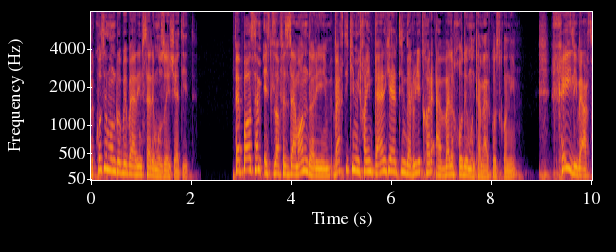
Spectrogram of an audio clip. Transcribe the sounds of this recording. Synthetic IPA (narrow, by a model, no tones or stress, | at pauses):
ɾkʰo̞ze̞munɾobe̞bæɾiːmsæɾe̞moːzuːed͡ʒæd̪ḭːd̪̥ | væbɒːzhæme̞t̪lɒːfe̞zæmɒːnd̪ɒːɾiːmvæɣt̪ʰiːcʰe̞miːxɒːhiːmbæɾɟæɾd̪iːmvæɾuːje̞kʰɒːɾe̞ʔævːælexod̪e̞munt̪ʰæmæɾkʰo̞z̥kʰo̞̰nḭːm | xe̞jliːvæqt̪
